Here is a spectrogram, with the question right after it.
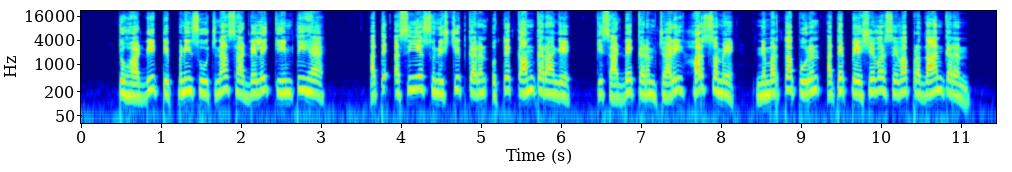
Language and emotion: Punjabi, happy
